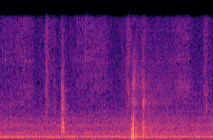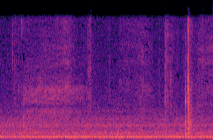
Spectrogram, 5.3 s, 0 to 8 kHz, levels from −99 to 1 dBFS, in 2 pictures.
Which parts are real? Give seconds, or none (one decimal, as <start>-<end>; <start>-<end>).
0.0-1.5; 2.2-5.3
